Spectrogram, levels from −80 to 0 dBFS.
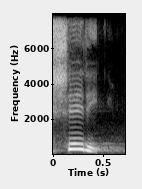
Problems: none marked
